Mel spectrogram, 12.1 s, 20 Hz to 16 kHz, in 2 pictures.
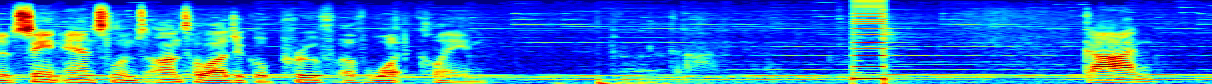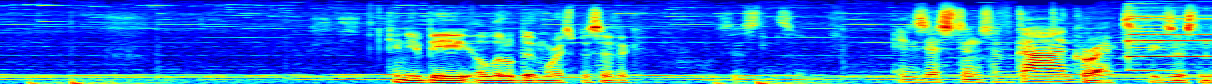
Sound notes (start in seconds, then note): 2.5 buzzer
